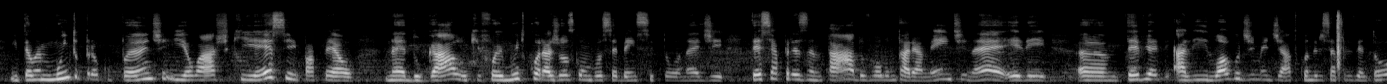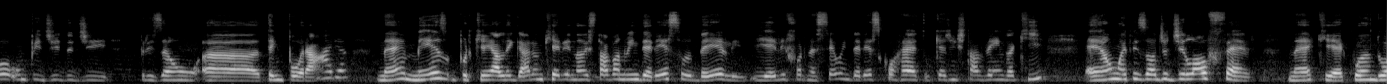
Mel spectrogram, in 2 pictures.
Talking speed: 165 wpm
